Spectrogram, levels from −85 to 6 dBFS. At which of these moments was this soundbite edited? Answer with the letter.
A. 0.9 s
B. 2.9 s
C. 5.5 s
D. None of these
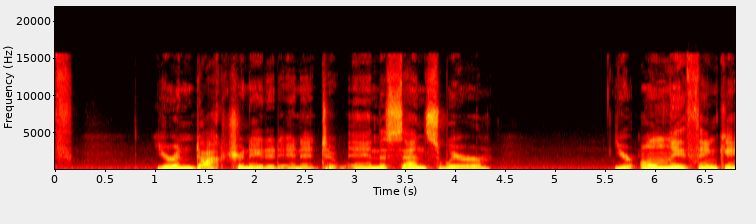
B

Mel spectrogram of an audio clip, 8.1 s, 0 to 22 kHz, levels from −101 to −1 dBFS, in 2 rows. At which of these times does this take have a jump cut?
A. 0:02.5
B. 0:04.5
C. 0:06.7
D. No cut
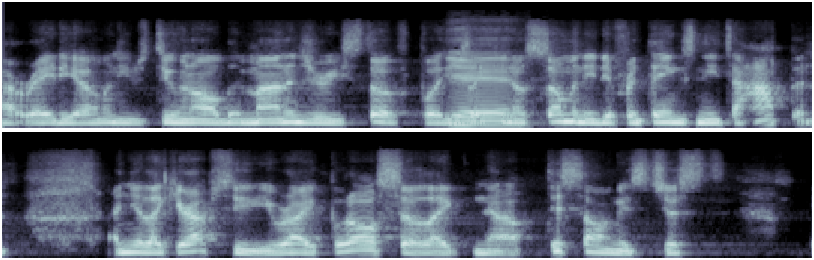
D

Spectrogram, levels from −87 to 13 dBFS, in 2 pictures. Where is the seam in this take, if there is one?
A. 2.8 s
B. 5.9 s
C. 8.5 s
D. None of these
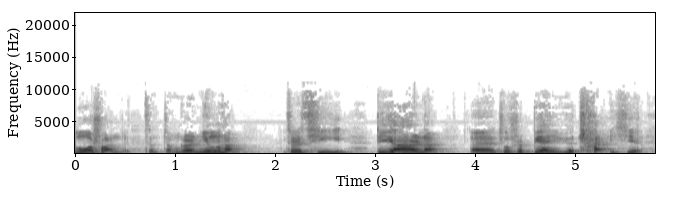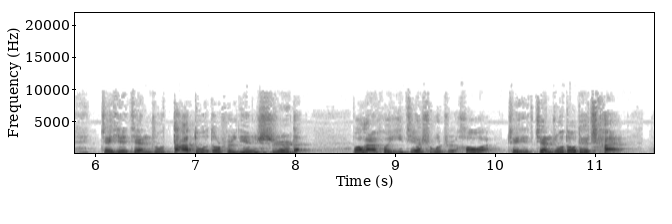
B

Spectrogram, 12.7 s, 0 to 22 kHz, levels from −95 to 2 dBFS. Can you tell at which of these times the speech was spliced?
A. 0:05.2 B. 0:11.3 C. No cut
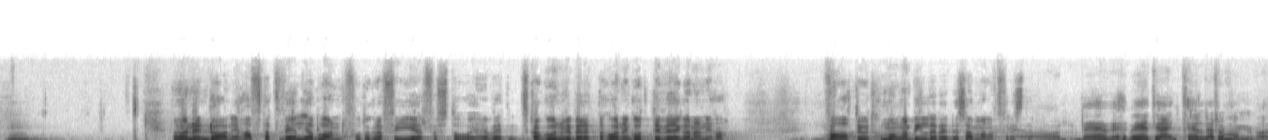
B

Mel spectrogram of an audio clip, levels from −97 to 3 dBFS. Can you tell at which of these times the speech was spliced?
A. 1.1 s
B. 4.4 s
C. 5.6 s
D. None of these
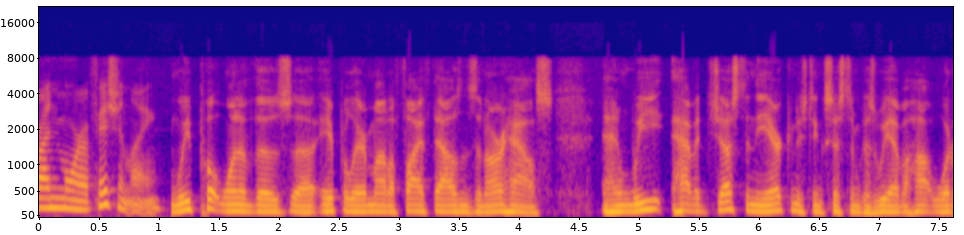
A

